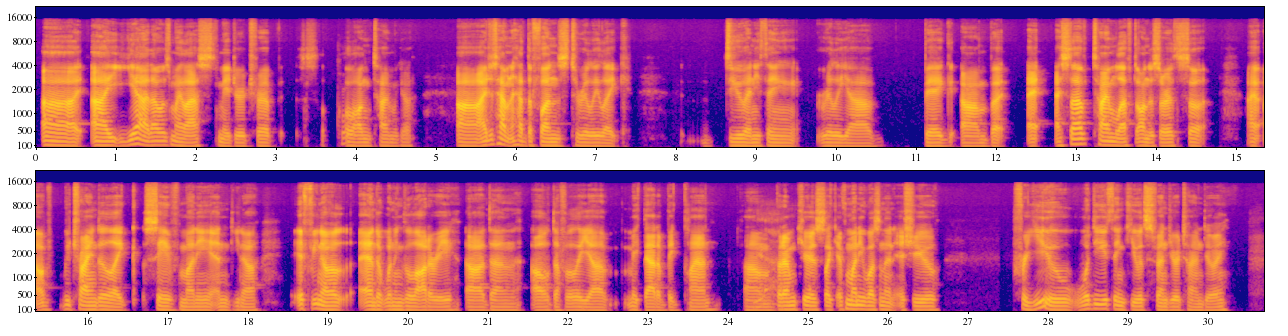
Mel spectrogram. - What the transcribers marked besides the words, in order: chuckle
- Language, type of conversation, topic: English, unstructured, If money weren’t an issue, how would you spend your time?
- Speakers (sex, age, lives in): male, 45-49, United States; male, 55-59, United States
